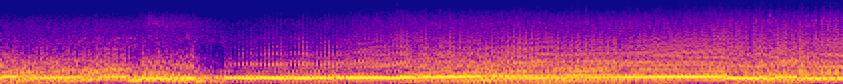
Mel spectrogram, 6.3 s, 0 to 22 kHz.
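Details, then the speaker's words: Harley V-Rod, dyno run at about 50% throttle: engine note climbs but stumbles and breaks up, with nothing on the top end. Misfire under load; rear coil pack and plugs to be checked. "There's nothing on the top end. no, it's breaking up so bad. It should be nice and clean. I'm only doing like 50% throttle."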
